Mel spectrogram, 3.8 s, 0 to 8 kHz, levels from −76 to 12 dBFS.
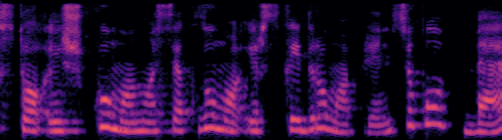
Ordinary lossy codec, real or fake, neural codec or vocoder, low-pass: MP3, 64 kbps; real; none; 7.2 kHz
